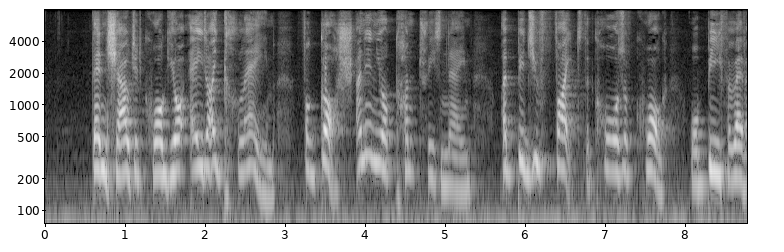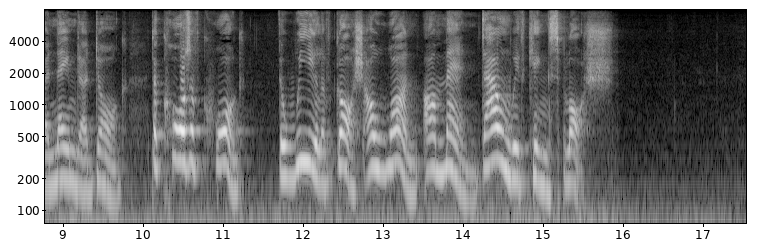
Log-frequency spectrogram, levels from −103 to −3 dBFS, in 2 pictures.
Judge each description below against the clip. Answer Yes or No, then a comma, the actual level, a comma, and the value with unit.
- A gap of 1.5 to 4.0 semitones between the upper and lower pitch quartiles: No, average, 4.8 semitones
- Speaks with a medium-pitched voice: No, high, 230 Hz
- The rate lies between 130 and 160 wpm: Yes, average, 150 wpm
